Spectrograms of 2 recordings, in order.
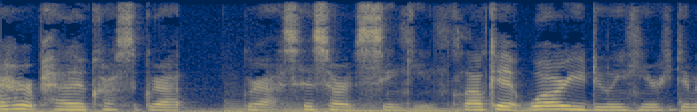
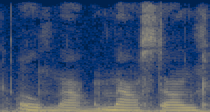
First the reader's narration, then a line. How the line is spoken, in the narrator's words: muttered Graystripe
